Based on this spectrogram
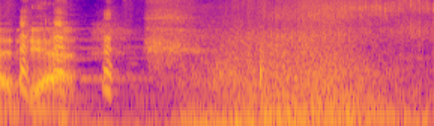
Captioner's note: laughing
